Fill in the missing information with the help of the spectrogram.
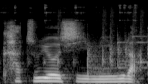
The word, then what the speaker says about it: Kazuyoshi Miura: 三浦知良的名字日文念作 Kazuyoshi Miura，因此喜欢他的球迷给他一个 King Kazu 的称号，而他的庆祝动作就被称为 Kazu Dance。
